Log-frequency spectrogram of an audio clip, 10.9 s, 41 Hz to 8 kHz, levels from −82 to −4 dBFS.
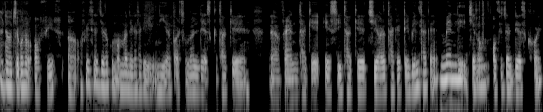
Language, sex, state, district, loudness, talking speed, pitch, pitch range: Bengali, male, West Bengal, Kolkata, -36 LUFS, 180 wpm, 115 Hz, 110-135 Hz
